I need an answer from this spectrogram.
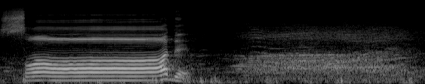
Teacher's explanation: ঠোঁট গোল করা যাবে না, ঠোঁট একদম খোলা থাকবে, মেলা থাকবে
